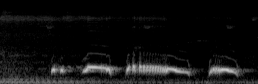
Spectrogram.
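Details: Low coo phrase of a spotted dove, used as a lure for catching birds. A brief opening note leads into two longer coos, the second sliding downward, then a last rounded coo over a faint low hum.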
